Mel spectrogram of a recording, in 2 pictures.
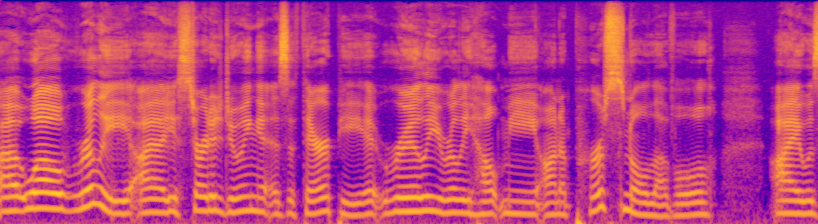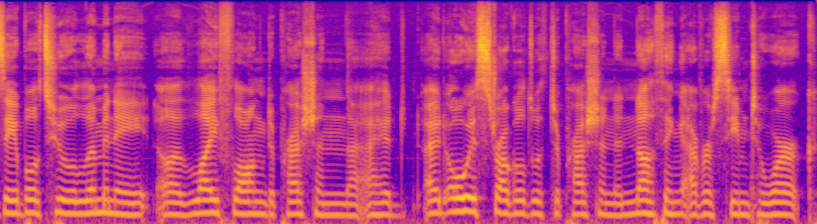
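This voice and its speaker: A woman with a Canadian accent and an ordinary speaking voice, medium pitch, fairly even intonation, a fairly quick pace and hardly any pauses. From Canada. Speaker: stage hypnotist. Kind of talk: interview conversation.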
